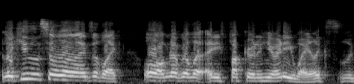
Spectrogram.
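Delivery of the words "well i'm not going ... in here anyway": mock sarcastic voice. Retelling what a game guard said at the door: imitating a very sarcastic guard. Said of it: "very sarcastic".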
